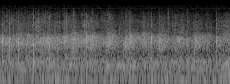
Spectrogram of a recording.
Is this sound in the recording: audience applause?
yes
